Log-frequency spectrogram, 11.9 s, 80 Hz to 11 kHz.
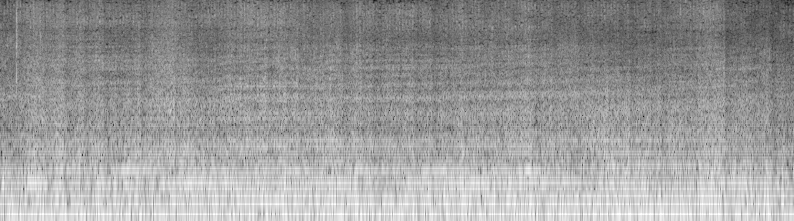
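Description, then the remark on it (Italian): A fishing boat's engine drones steadily and loudly throughout, a deep continuous rumble with a constant low throb and broad hiss, with no voices; the boat carries powerful lights to attract fish, night fishing off the Portofino promontory at 22:50 on 29 July 2021. “Ecco appunto, questo è il rumore del motore della barca che ha con sé le luci molto potenti che servono per richiamare i pesci.”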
